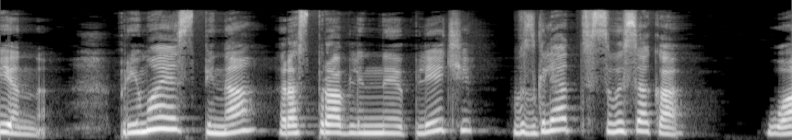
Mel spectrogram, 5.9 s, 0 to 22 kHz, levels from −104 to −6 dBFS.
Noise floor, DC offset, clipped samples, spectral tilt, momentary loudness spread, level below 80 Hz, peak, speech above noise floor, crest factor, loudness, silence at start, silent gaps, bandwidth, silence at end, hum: -74 dBFS; under 0.1%; under 0.1%; -4 dB/octave; 12 LU; -70 dBFS; -4 dBFS; 55 dB; 16 dB; -19 LUFS; 0 s; none; 16.5 kHz; 0 s; none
